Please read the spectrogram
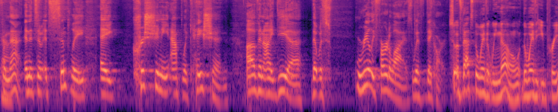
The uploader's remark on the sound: live from the Proclaim Truth Conference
